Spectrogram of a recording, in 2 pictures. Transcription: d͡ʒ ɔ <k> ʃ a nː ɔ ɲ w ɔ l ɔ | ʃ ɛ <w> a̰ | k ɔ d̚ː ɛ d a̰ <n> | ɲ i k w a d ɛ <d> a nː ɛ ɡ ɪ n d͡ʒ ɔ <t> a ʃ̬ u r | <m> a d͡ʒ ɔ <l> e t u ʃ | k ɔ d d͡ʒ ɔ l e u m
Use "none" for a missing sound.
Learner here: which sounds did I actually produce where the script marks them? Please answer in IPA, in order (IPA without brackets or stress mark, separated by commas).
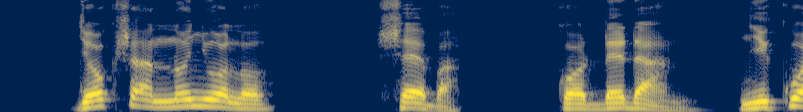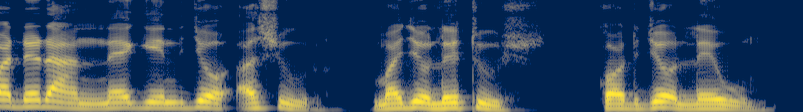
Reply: k, b, n, d, ʔ, m, l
